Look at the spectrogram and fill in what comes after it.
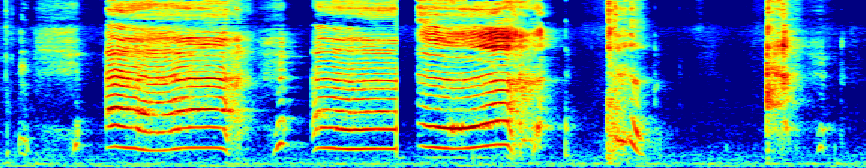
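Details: Bursts of coughing with long, high-pitched drawn-in whoops between them, the typical whooping pattern of pertussis (whooping cough).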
